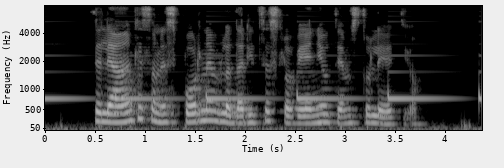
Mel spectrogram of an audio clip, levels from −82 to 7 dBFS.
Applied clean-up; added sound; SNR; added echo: none; Motor vehicle (road); 9 dB; none.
